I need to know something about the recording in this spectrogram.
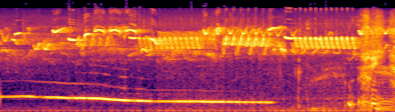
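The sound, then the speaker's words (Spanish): A coyote lets out one long, clear howl that slowly slides downward in pitch, layered over busy high-pitched chirping and yipping, ending in a brief scuffle of rustling noise. “Oyeron las voces de los animales salvajes. Coyotes y gatos de monte.”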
